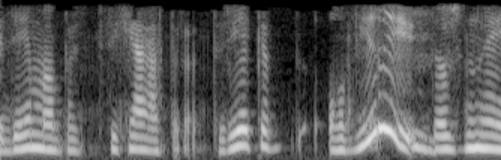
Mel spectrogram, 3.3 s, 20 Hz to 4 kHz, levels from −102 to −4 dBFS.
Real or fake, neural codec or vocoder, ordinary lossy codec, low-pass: real; none; MP3, 24 kbps; 3.6 kHz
